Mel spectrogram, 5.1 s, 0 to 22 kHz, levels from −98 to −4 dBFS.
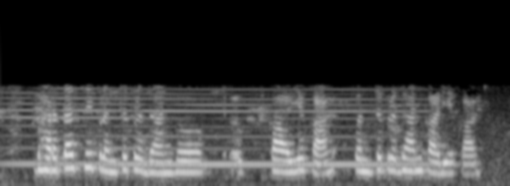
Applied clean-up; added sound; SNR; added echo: none; Bowed string instrument; 13 dB; none.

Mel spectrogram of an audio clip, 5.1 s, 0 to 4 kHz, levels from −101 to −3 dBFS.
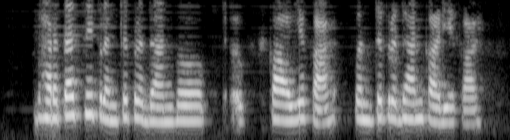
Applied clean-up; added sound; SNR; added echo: neural mask model DeepFilterNet 3.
